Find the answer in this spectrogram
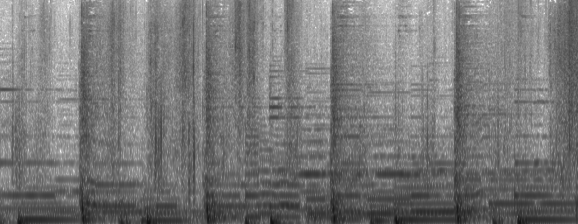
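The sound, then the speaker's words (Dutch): Steady footsteps walk through a village at an even pace, each step a distinct soft thud, with sustained low tonal music underneath and no talking. “En daar stappen we nu naartoe, door het dorp, naar Vasilis Papadakis.”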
